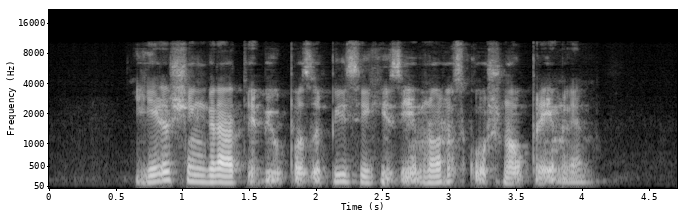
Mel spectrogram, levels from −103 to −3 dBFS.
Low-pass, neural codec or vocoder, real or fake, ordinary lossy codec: none; vocoder, 22.05 kHz, 80 mel bands, HiFi-GAN; fake; none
